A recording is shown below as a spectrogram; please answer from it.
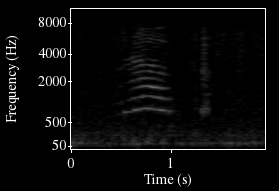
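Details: Pet cat giving a single short, strained scream lasting about half a second, harmonic and slightly wavering, followed by a brief faint squeak in a quiet room.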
